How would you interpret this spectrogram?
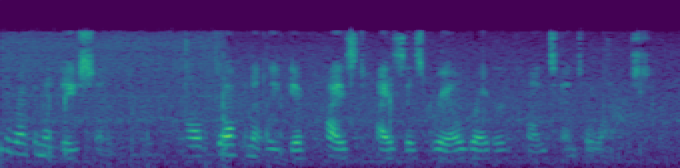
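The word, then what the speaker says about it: Hyce: I'll definitely give Heist Heist's railroader content a watch. Uh, it's not like the like the bank robbing heist. It's it's like it's it's spelled H Y C E Gotcha.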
